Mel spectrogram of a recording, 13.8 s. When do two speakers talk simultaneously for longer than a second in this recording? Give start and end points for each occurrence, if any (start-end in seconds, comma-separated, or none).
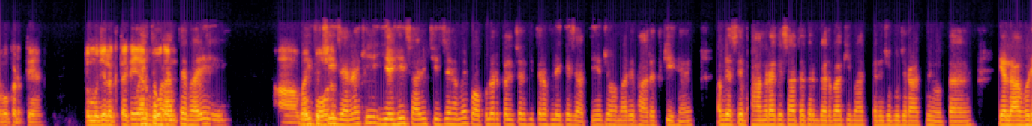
none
